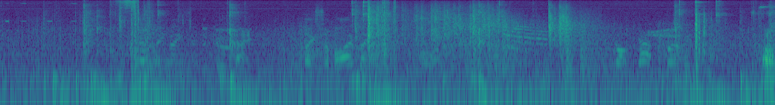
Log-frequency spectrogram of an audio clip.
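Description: Sniper rifle shots ring out in a Call of Duty Warzone battle royale match, several sharp cracks scattered across a noisy mix of game sounds, with a player talking over them.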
